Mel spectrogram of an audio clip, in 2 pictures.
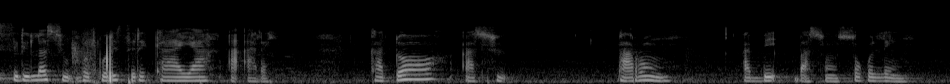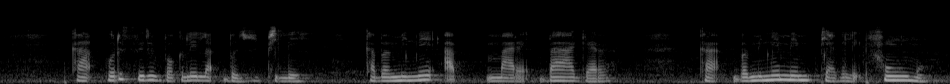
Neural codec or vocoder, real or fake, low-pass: none; real; 7.2 kHz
